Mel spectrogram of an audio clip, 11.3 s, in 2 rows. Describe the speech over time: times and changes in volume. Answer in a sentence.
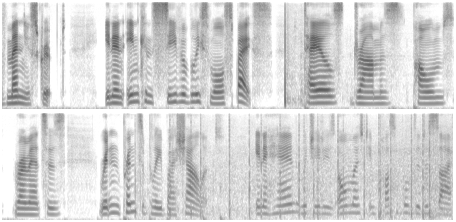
The talking can be heard from 0.0 to 11.2 s, getting quieter.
